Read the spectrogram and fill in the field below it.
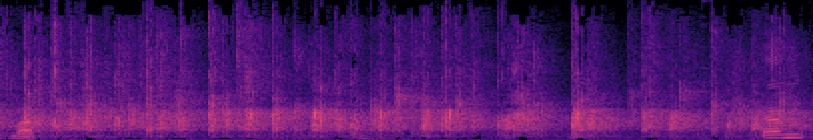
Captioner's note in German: Beifall SPD und DIE LINKE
